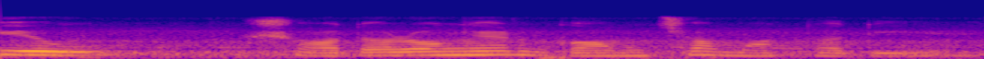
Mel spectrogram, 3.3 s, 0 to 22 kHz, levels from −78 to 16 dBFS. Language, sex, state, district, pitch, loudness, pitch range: Bengali, female, West Bengal, Jhargram, 185 Hz, -19 LUFS, 165-210 Hz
